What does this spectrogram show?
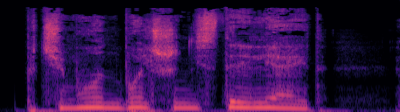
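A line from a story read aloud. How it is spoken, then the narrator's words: Whispered question. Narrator (Russian): отчего-то шепотом спросила Полина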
